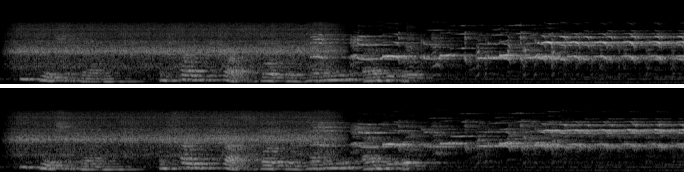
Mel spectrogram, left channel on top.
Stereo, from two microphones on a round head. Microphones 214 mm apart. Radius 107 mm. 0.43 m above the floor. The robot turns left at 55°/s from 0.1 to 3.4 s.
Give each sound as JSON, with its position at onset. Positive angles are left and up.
{"t": 0.2, "sound": "a woman speaking", "azimuth_deg": 30, "distance_m": 2.5}
{"t": 3.1, "sound": "a bird", "side_deg": 30, "distance_m": 1.0}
